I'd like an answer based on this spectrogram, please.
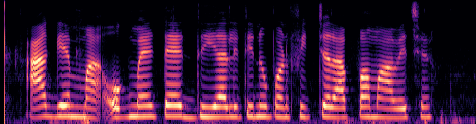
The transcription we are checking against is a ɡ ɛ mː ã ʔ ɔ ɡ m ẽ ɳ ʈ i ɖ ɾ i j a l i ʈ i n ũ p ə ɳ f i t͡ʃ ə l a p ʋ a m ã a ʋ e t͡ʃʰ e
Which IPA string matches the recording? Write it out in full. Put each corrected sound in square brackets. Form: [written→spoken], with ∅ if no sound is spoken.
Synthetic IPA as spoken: a ɡ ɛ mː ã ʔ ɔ ɡ m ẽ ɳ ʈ [i→e] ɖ ɾ i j a l i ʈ i n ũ p ə ɳ f i t͡ʃ ə [l→ɾ] a p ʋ a m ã a ʋ e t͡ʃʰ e

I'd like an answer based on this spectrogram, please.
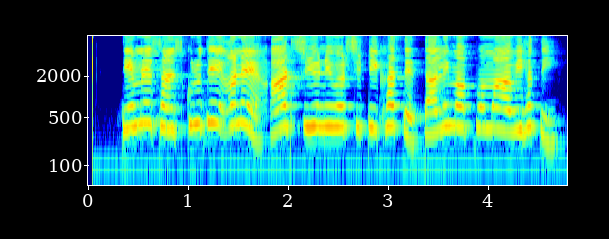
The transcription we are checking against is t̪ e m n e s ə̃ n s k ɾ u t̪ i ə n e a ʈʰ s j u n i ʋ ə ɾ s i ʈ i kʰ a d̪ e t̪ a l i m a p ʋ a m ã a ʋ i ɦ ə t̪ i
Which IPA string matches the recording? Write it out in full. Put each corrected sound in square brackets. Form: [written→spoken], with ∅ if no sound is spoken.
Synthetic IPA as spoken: t̪ e m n e s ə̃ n s k ɾ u t̪ i ə n e a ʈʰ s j u n i ʋ ə ɾ s i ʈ i kʰ a [d̪→t̪] e t̪ a l i m a p ʋ a m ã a ʋ i ɦ ə t̪ i

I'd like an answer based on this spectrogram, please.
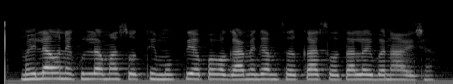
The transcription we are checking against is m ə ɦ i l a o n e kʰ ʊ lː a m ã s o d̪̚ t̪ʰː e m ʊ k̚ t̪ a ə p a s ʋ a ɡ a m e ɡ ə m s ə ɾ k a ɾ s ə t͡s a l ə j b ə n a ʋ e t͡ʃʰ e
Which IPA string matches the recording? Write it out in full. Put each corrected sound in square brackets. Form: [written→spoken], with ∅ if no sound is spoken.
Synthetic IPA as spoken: m ə ɦ i l a o n e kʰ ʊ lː a m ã s o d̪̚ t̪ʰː [e→i] m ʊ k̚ t̪ [a→i] ə p a [s→∅] ʋ a ɡ a m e ɡ [ə→a] m s ə ɾ k a ɾ s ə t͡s a l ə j b ə n a ʋ e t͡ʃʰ e

